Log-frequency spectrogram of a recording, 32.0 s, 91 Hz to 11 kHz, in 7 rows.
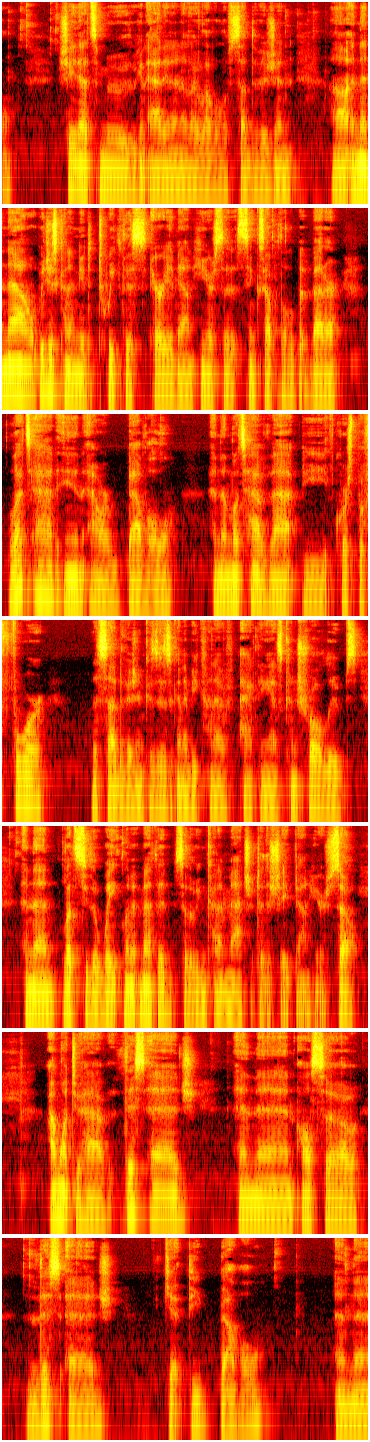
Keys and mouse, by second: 0.1 click, 1.8 click, 2.1 shift+middle click, 2.3-3.4 middle drag, 3.7 shift+middle click, 3.9 middle drag, 4.7 middle drag, 6.0 shift+middle click, 6.2 middle click, 7.8-11.0 drag, 13.1-15.1 drag, 16.1 shift+middle click, 16.4 middle click, 17.0-17.4 middle drag, 18.3-19.7 drag, 21.4 shift+middle click, 21.9 Tab, 24.3 middle click, 25.4 2, 25.6 middle click, 26.7 middle click, 27.6 alt+shift+click, 28.1 middle click, 28.5 alt+z, 29.1 alt+z, 30.2 click, 31.0-31.7 middle drag.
